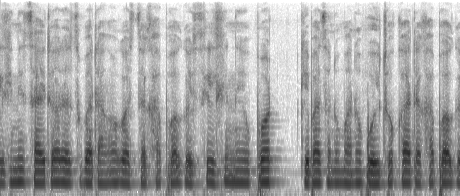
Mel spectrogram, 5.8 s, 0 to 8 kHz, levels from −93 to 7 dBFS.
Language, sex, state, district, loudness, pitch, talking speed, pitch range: Assamese, male, Assam, Sonitpur, -19 LUFS, 135 Hz, 185 wpm, 130-135 Hz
